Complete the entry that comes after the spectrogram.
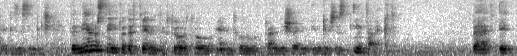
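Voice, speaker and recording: A man whose first language is Farsi gives an informal lecture to an audience, speaking haltingly and often restarting words. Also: mid-range voice, warm tone, slight background noise. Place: lecture room with live audience. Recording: echoey room, mic far off.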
